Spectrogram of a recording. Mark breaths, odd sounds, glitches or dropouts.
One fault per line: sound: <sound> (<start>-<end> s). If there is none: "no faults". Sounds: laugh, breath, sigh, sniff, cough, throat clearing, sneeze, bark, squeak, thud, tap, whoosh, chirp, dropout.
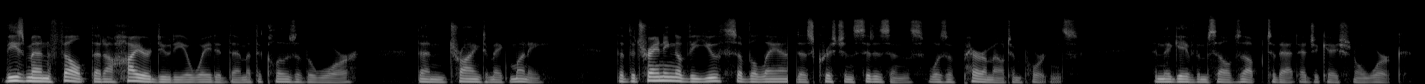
sound: dropout (7.9-8.0 s)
